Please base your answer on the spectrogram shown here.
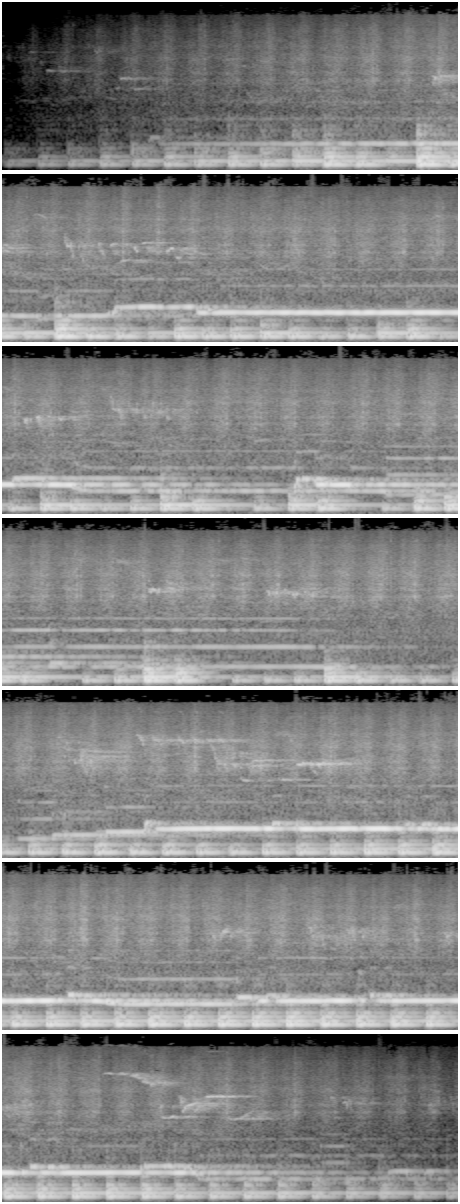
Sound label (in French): musique chamanique; chamanisme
